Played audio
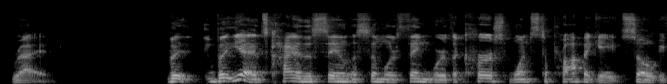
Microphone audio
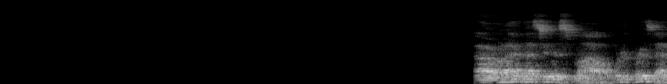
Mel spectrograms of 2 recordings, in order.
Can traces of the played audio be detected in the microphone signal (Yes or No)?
No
